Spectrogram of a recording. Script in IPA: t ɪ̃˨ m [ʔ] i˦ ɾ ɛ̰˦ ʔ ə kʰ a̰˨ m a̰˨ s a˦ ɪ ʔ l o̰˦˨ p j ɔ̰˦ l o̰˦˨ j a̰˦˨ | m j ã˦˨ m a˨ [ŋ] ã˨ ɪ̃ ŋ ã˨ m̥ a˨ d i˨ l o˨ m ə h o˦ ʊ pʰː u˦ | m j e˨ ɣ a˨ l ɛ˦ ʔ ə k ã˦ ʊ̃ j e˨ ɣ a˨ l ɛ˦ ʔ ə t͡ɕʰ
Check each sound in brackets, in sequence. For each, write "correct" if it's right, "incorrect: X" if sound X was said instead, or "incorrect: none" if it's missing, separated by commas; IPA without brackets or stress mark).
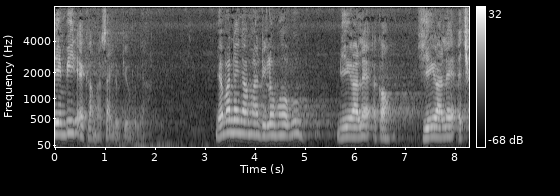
incorrect: p, incorrect: n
